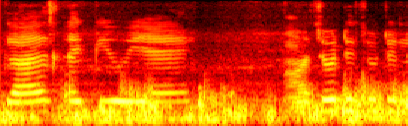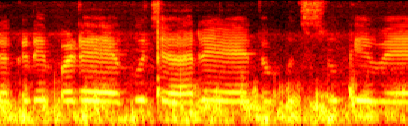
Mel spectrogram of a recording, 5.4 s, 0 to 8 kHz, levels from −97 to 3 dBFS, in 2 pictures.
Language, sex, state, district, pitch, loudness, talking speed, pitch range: Hindi, female, Rajasthan, Bikaner, 225 Hz, -16 LUFS, 185 wpm, 220-240 Hz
